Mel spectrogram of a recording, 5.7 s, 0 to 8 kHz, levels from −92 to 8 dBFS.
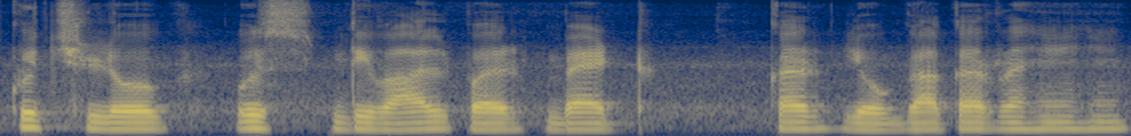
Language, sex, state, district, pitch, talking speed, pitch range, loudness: Hindi, male, Uttar Pradesh, Lucknow, 105 Hz, 115 wpm, 100-105 Hz, -18 LUFS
